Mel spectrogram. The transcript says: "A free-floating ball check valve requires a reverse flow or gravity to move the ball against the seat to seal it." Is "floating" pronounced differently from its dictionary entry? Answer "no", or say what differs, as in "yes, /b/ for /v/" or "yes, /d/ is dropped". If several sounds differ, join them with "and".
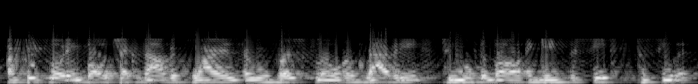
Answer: no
